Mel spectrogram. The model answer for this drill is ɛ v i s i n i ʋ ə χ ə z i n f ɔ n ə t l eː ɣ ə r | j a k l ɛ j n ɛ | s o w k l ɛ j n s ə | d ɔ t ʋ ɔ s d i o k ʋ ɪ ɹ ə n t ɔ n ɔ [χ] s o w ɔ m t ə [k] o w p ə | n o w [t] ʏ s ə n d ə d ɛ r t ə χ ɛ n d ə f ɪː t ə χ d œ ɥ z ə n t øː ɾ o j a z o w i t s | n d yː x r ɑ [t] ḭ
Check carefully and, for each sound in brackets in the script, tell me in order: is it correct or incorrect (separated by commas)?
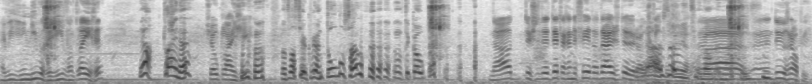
incorrect, correct, correct, incorrect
